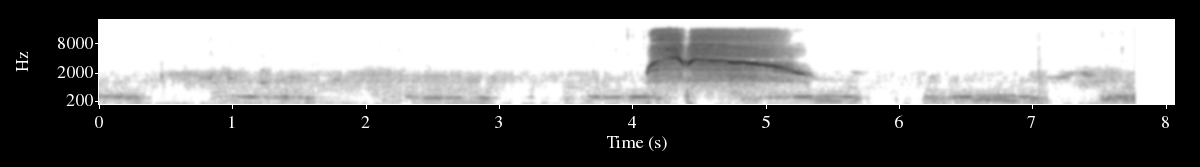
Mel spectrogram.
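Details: A peahen giving a single loud, wavering, shrill scream that slides downward, amid a regular run of low rounded sounds from the person talking with it.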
